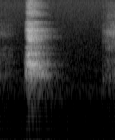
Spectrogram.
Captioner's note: sigh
